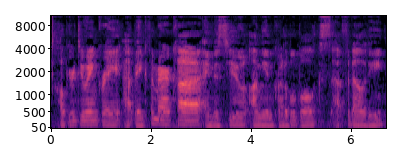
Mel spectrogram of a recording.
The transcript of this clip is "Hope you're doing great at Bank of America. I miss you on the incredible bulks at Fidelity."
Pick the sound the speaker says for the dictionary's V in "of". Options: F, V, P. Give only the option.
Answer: V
